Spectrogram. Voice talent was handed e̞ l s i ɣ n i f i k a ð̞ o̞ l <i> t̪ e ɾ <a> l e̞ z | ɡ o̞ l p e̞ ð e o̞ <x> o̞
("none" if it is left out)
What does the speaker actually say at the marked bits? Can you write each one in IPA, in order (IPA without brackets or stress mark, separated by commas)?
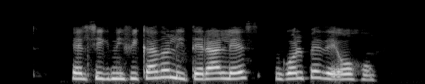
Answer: i, a, x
